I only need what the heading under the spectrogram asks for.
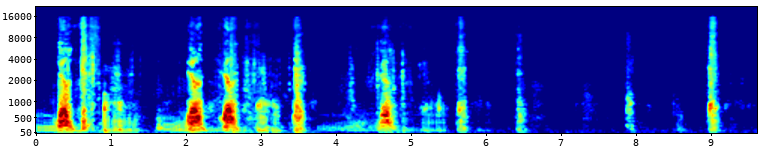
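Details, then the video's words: A French Bulldog standing guard barks in quick clusters: rough, harmonic yaps in pairs early on, then sparser single barks trailing off, with a few softer bursts between them. "French bulldog on guard"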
